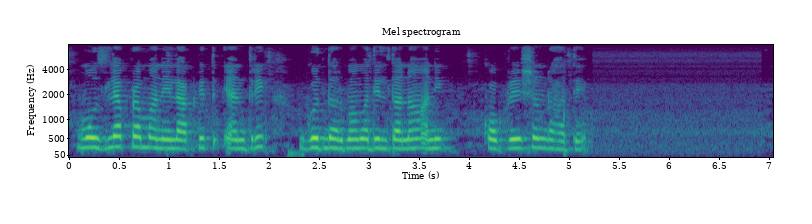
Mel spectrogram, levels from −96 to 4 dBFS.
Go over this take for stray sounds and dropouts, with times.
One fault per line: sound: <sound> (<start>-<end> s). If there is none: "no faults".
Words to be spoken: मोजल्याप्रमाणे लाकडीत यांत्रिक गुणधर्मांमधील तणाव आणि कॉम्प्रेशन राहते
no faults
